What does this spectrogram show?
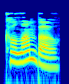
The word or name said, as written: columbo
